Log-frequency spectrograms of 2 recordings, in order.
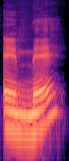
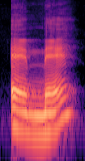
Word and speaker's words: aimer: First of all is aimer, aimer, and espérer, espérer, parler, parler, to speak, remember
